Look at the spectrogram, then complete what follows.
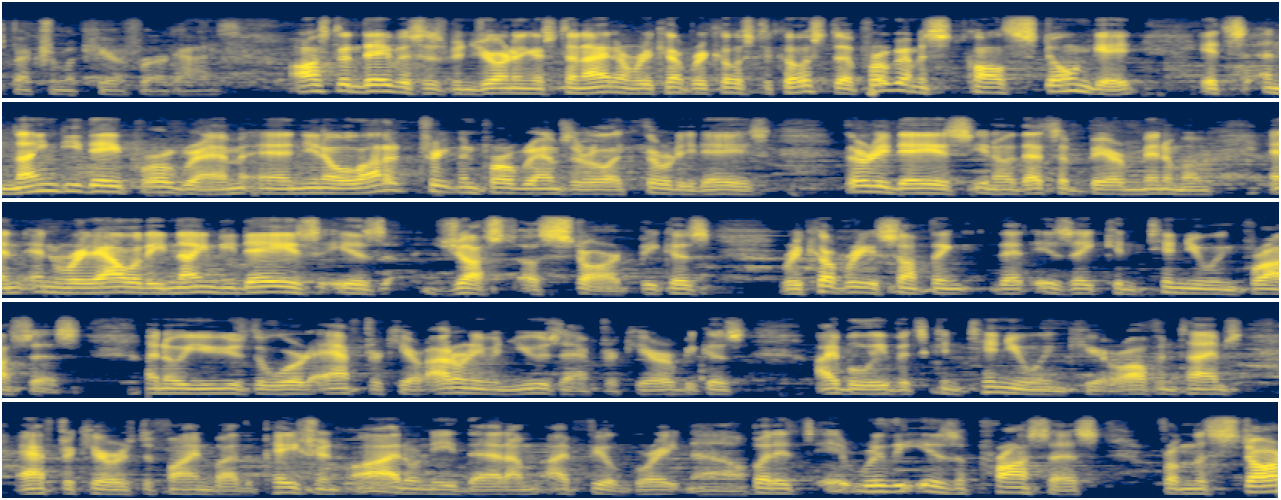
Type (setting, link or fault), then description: setting, busy venue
